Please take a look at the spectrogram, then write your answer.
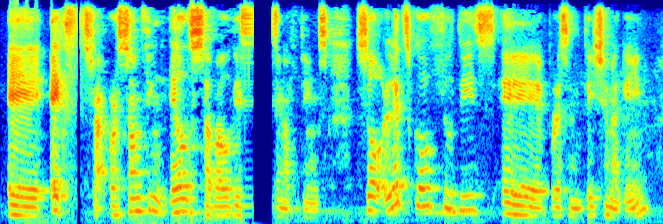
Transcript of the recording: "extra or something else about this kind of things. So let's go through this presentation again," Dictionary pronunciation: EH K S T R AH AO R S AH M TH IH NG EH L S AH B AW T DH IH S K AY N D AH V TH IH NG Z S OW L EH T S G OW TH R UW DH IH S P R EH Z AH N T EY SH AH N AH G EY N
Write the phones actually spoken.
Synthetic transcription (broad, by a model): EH K S T R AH AO R S AH M TH IH NG EH L S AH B AW T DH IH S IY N AH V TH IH NG S OW L EH T S G OW TH R UW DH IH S P R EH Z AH N T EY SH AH N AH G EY N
